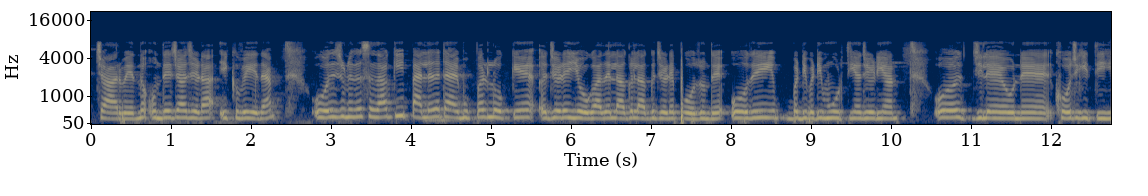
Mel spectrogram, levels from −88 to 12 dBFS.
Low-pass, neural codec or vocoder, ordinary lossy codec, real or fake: 7.2 kHz; none; none; real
